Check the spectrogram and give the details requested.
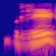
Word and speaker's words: read: रीड हम present के लिए बोलते हैं, और रेड हम पास्ट टेंस के लिए बोलते हैं, लेकिन दोनों की स्पेलिंग एक है।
